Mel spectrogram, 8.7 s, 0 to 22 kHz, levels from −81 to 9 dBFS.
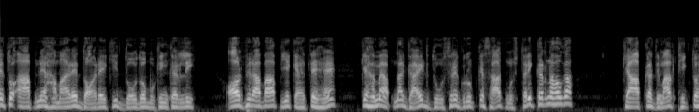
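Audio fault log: Throughout, MP2 compression: the speech is dull, with nothing above 6.5 kHz and a gurgly, grainy edge, likely from starved sub-bands at a low bitrate around 48 kbps.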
